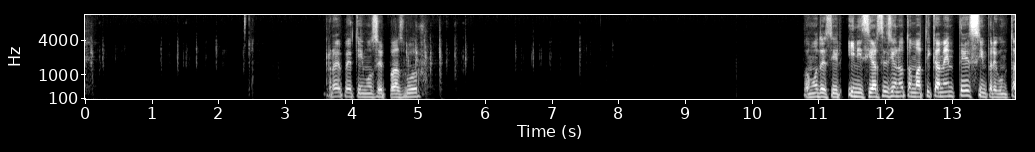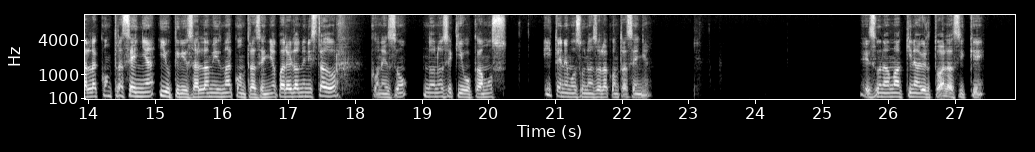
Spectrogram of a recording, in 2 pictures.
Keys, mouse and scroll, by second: 0.0-2.5 typing, 4.0-5.4 drag, 4.6-7.9 typing, 11.9 click, 16.0 click, 18.6-22.0 drag, 23.2 click, 26.9 click.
